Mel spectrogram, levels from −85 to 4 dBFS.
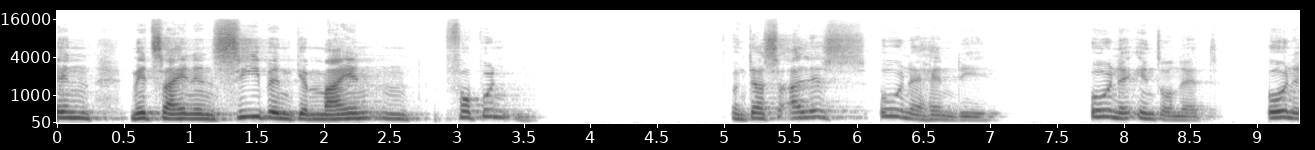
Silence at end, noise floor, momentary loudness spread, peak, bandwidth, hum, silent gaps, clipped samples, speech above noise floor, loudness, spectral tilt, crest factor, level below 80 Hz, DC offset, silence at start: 0 s; -80 dBFS; 16 LU; -12 dBFS; 16 kHz; none; none; under 0.1%; 50 dB; -31 LUFS; -5 dB/octave; 20 dB; -80 dBFS; under 0.1%; 0 s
